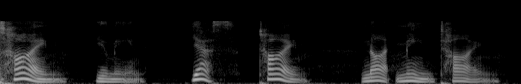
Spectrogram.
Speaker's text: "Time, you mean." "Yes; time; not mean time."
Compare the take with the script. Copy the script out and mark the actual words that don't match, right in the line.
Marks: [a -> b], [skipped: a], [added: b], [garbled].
"Time, you mean." "Yes; time; not mean time."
